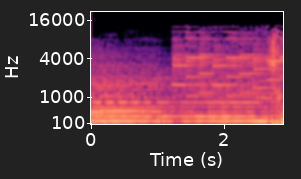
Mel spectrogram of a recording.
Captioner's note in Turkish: Telefon çalması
